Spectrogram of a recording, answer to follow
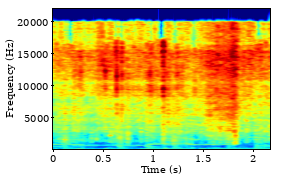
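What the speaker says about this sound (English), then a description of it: "now we are going to cook the sausages in a fried pan" Sausages sizzle in a frying pan for an English breakfast, a soft, steady crackle with a low hum beneath and occasional small pops, heard alone without speech.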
